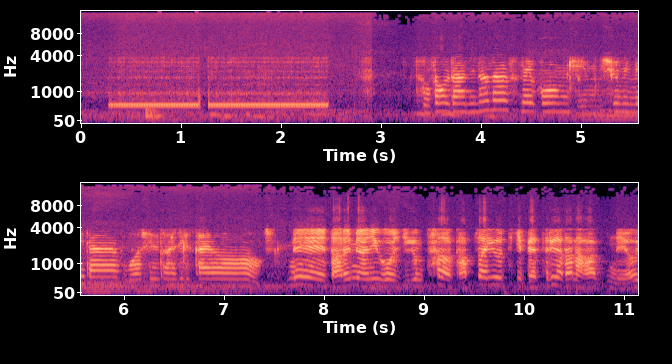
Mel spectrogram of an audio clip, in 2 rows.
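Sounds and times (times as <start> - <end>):
telephone ringing tone on the line during a call to a car insurance company: 0.2 - 2.5
speech: 3.6 - 11.1.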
